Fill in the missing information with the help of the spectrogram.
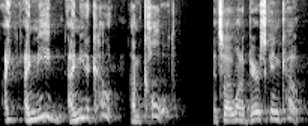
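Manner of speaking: high-pitched, lightly acted hunter; hunter in a joke. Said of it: "And he goes".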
